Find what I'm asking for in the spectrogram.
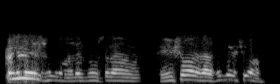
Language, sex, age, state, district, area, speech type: Kashmiri, male, 18-30, Jammu and Kashmir, Shopian, rural, conversation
